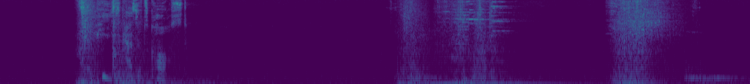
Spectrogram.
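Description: Magical game sound effects whoosh and chime in short bursts.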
